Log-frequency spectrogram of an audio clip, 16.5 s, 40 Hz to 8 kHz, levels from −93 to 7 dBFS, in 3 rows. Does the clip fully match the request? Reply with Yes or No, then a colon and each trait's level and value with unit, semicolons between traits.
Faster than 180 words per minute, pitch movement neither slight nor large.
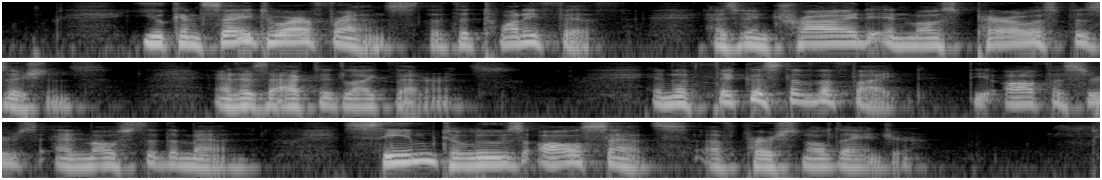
No: average, 155 wpm; average, 3.9 semitones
